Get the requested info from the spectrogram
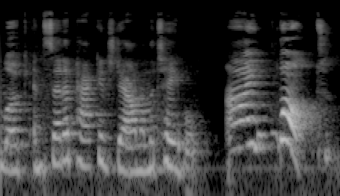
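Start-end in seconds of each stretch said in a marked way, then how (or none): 2.3-3.4 put-on high, loud child's protest; sputtering refusal. A narrator's reading. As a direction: burst out in stubborn protest. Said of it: "Kirsty sputtered".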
